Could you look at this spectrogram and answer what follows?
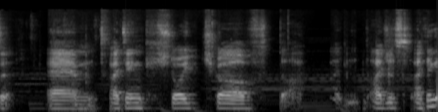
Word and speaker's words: Stoichkov: Yeah, that's how you pronounce it. I think Stoichkov, I think it's actually similar to Roberto Carlos.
